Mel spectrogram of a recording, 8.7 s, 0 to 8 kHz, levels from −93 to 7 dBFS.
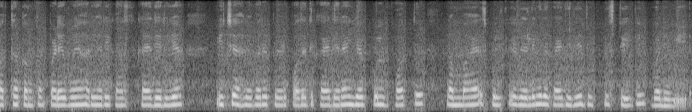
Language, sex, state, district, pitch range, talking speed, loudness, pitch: Hindi, female, Chhattisgarh, Bastar, 195-210 Hz, 295 wpm, -16 LUFS, 200 Hz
